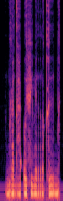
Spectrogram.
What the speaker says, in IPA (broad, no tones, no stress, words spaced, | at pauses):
bɹadʱaʔo fʲomɛrɔkʼɨb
